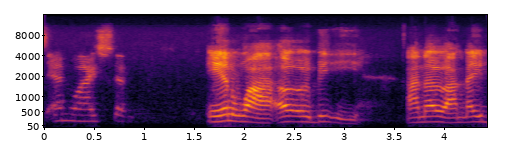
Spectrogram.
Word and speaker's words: Nyoobe: I was going to call it Newbie, and then how you pronounce Newbie is Nyoobe. So I called it Nyoobe, and guess what?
